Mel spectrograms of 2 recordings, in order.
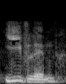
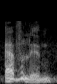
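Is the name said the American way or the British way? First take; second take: British; American. First: The name is said the British way. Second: The name is said the American way. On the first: "there, they call it Evelyn" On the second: "in America we pronounce it Evelyn"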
